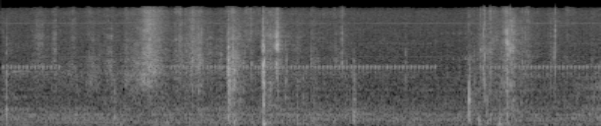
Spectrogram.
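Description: Pages of an old paper booklet being turned and handled, with a few short, soft paper rustles and light taps.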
